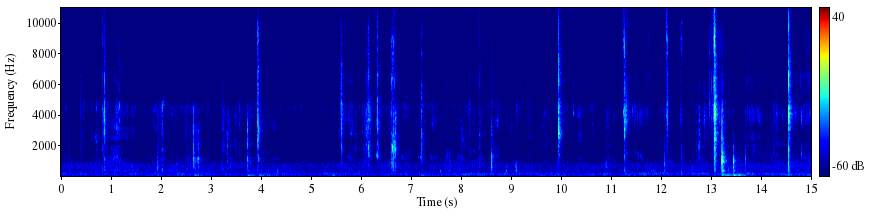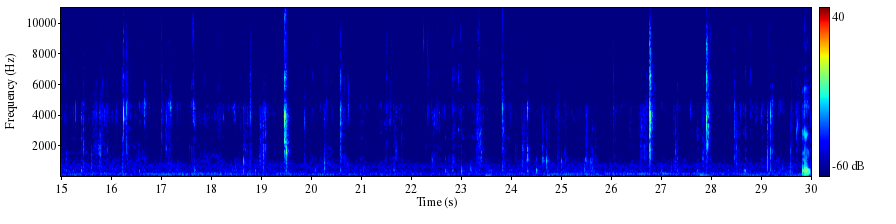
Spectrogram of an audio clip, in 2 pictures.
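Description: Close-miked chewing and biting of glazed meat pulled off the bone, with scattered sharp mouth clicks throughout and a louder cluster of bites about 13 seconds in.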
